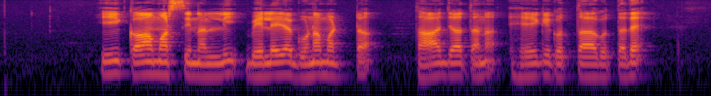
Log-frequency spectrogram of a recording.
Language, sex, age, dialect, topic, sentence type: Kannada, male, 60-100, Coastal/Dakshin, agriculture, question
